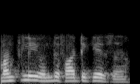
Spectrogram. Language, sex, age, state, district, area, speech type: Tamil, male, 30-45, Tamil Nadu, Ariyalur, rural, conversation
